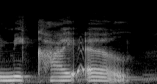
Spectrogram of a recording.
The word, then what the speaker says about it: Mikael: To call him, you say Mikael. You say it in, as close to the natural Hebrew as original, because Michael is a Hebrew name.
